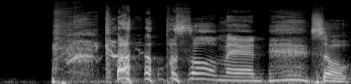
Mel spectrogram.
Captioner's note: laugh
